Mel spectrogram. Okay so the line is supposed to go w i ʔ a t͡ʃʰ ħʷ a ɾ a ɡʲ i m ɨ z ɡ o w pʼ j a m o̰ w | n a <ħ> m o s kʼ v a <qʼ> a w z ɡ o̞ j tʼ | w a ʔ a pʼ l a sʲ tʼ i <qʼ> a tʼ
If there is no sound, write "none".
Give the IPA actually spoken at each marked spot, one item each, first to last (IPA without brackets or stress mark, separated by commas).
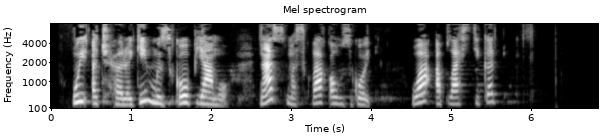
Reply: s, qʼ, kʼ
